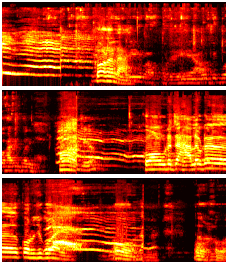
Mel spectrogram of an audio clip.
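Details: Infant crying in loud, wavering wails with brief pauses for breath, described as a hungry cry for food, at home in a village.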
